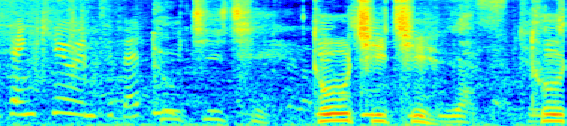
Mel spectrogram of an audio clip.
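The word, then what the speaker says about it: ཐུགས་རྗེ་ཆེ: Tu chi chi.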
